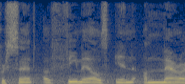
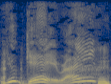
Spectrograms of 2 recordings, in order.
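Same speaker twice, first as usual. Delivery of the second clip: high, very bad, put-on Chinese accent; 8 semitones higher, 3 dB louder than usual. Retelling what a woman at a Chinese restaurant asked the speaker, in a bad Chinese accent. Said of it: "I'm doing my worst Chinese accent".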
